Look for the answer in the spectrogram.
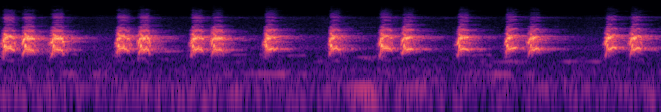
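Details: Sooty-headed bulbul in a very fast, long ngekek chatter: harsh, buzzy doubled notes recur roughly every third of a second in an even, insistent rhythm, with nothing else audible.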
